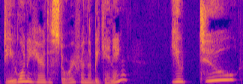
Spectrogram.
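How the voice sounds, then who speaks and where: A naive, wide-eyed little snowman, as a woman reader puts him on for a children's storybook read-aloud. He is cheerful and chatty, with big swoops in pitch and a husky edge. The sound is close and dry. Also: wildly swooping pitch, brisk, warm tone, dry recording, full character voice. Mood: excited, friendly.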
